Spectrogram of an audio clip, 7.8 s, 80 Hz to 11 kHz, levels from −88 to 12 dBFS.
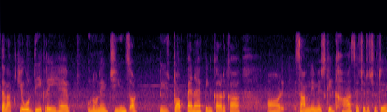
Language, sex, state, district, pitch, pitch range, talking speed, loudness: Hindi, female, Delhi, New Delhi, 230 Hz, 215-245 Hz, 180 wpm, -20 LUFS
